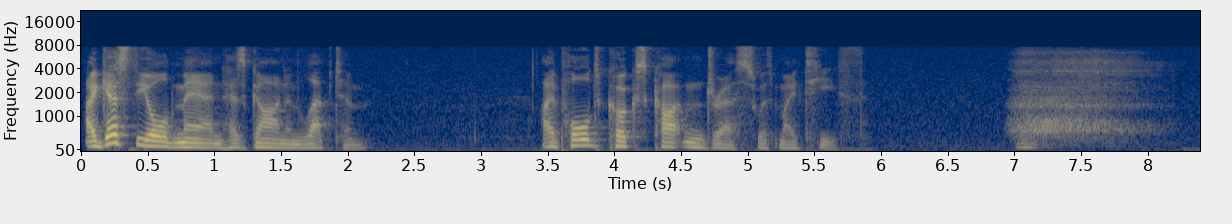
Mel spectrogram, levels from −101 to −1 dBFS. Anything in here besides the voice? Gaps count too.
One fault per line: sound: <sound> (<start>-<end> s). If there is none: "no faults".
sound: sigh (6.9-8.2 s)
